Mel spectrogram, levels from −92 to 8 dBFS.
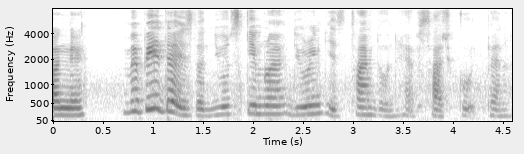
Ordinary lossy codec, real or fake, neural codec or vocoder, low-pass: none; real; none; none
